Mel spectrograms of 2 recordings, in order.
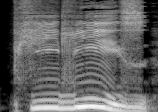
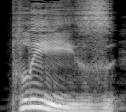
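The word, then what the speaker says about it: please: تلفظ پلیز دقت بکنید خیلی از زبان آموزا به اشتباه تلفظ میکنن پلیز یا پلیز این دو تلفظ اشتباهه تلفظ درست به این صورته پلیز بین پی و ال صدایی وجود نداره پلیز لطفاً یعنی لطفاً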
